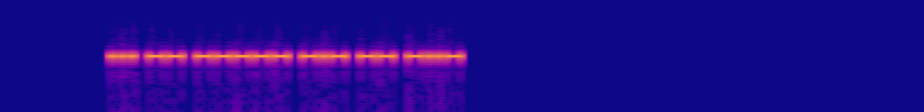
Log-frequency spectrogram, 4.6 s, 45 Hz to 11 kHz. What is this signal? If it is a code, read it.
Morse code, heard as a keyed tone, about 47 wpm, 700 Hz. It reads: SM0KMX
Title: DXCC-100 Call Signs - 6 Characters - Repeated 2x - 50wpm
